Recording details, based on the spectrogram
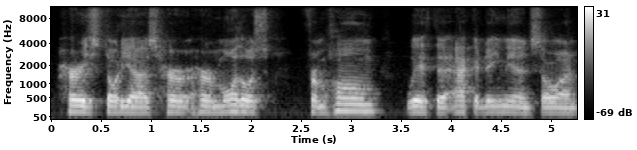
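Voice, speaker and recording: Talking at a fairly slow pace, a man with an American accent has a fairly high pitch. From US South, Rio Grande Valley, Texas. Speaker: poetry panel moderator. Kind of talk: panel discussion. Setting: video call. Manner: halting, many fillers.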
